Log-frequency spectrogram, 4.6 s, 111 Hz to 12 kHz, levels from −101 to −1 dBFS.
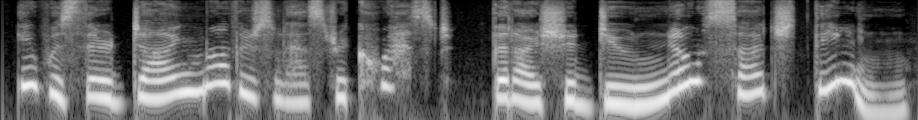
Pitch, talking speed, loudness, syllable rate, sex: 270 Hz, 185 wpm, -16 LUFS, 4.6 syllables/s, female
